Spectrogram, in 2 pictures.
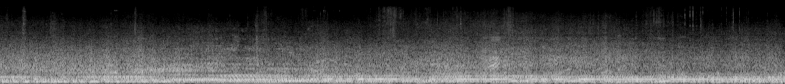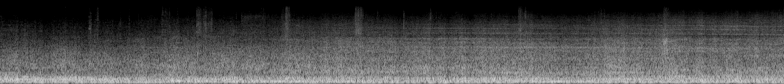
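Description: A big engine idles with a deep, loud rumble.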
